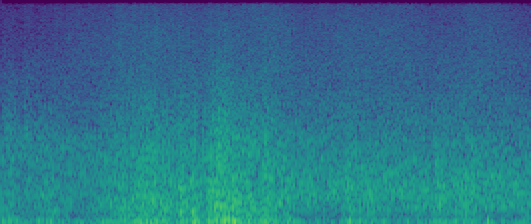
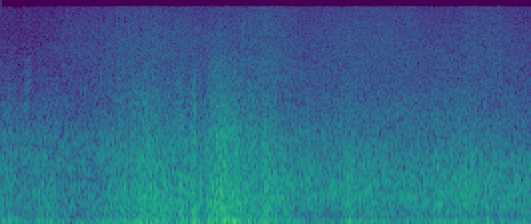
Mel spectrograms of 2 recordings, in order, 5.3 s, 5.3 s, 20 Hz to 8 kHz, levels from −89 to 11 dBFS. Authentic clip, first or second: second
